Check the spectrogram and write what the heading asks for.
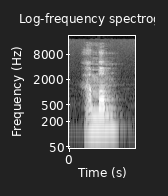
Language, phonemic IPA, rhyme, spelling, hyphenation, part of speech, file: Dutch, /ɦaːˈmɑm/, -ɑm, hamam, ha‧mam, noun, Nl-hamam.ogg
- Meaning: Turkish bath, hammam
